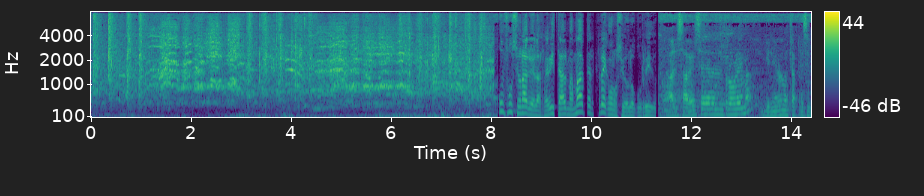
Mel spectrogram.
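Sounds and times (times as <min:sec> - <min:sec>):
clapping: 0:00.0 - 0:01.1, 0:03.1 - 0:04.5, 0:06.2 - 0:08.0
students of the University of Camagüey shouting and chanting in protest: 0:00.3 - 0:08.1
speech: 0:08.2 - 0:14.3.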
